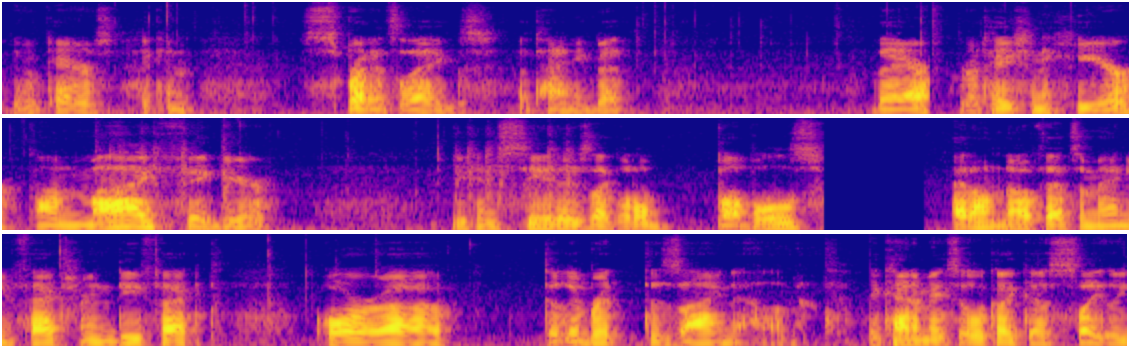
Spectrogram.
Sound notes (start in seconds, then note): none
